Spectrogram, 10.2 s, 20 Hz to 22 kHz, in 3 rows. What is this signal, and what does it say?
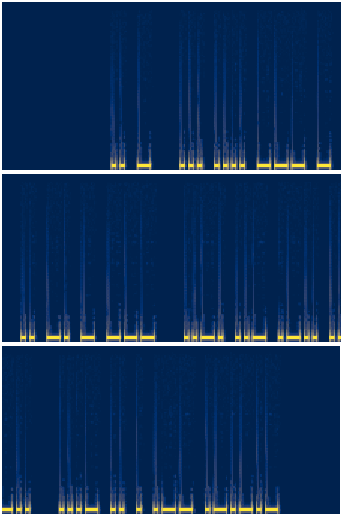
Morse code, heard as a keyed tone, about 28 wpm, 700 Hz. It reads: IT SHOT INTO FULL VIEW.
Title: Sentences from Top 1100 Words 28wpm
